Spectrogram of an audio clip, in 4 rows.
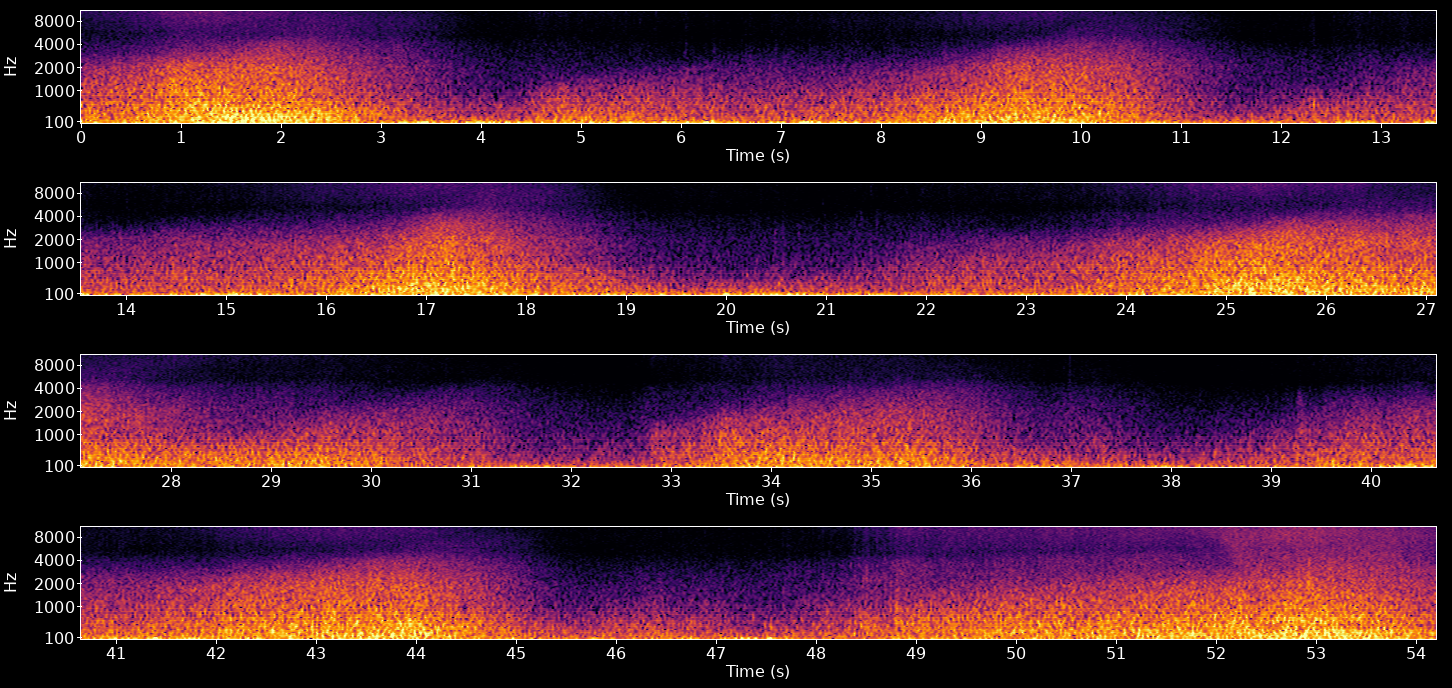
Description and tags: ocean waves 2
ocean waves recorded in a windy day on the northern portuguese atlantic shore
field-recording, ocean, sea, soundscape, waves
